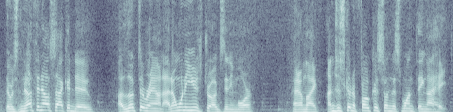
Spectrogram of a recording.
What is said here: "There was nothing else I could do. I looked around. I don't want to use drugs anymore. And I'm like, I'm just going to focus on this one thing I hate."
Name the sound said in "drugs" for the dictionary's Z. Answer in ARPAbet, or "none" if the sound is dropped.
Z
